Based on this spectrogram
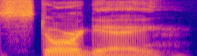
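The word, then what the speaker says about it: storge: S T O R G E pronounced stoay is one you can probably identify with.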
